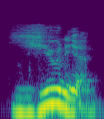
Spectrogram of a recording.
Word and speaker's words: union: and same with Union you see Union actually is um spelled with a vowel however um if you listen to the sound Union the first sound is y y it's a y sound why it's not a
